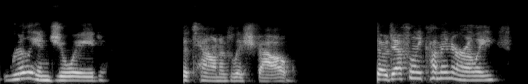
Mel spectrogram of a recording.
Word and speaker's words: Lisboa: So for us, it was in Lisbon, Portugal, which they pronounce Lisbão. I kept seeing, you know, for us, it's spelled Lisbon. And I kept seeing Lisboa. And I thought, what's going on here? But that's how they say it.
